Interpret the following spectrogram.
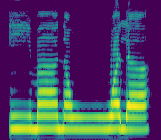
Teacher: کلمت ولا، یہاں بھی حکم ہے ادغام بغنہ تو ہم یہ تنوین کو واو میں ملا کے غنہ اور تشدید کے ساتھ ادا کریں گے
